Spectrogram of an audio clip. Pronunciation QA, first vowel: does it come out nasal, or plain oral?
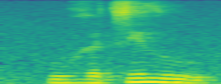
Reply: oral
